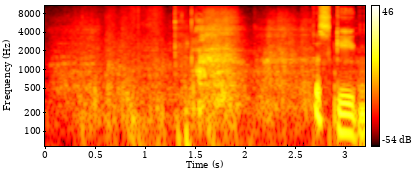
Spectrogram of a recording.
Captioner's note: exerted breathing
